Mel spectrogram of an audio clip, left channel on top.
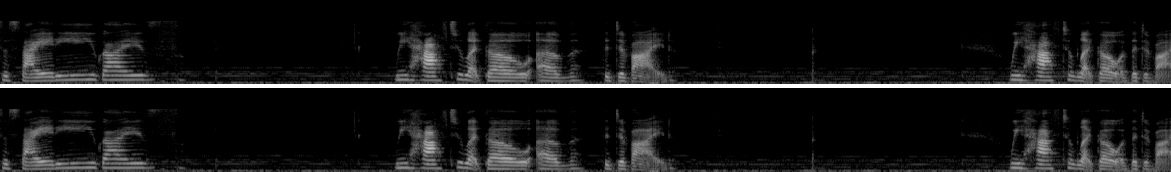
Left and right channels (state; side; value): normal; both; correlation 0.68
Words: you guys, we have to let go of the divide. We have to let go of the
